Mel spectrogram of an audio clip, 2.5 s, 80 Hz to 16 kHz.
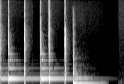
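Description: Vietnamese dan bau, a single-string monochord of Vietnam, in a 1991 album recording: a few bright plucked notes ring out in a loose rhythm, the last one bending downward in pitch before fading into silence.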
